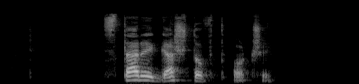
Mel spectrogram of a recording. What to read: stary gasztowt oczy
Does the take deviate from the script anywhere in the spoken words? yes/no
no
